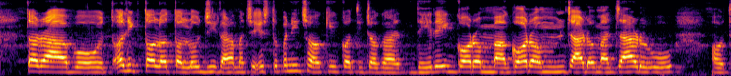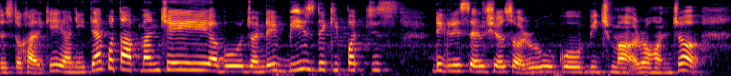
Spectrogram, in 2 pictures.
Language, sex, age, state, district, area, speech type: Nepali, female, 18-30, West Bengal, Kalimpong, rural, spontaneous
